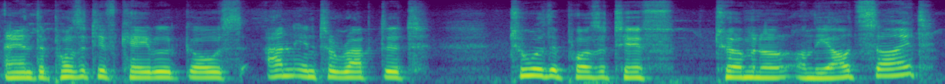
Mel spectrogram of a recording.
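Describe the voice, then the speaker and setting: A man with a notably high-pitched voice talks through a hands-on inspection of a device. He muses aloud, curious and relaxed, explaining each thing he finds as he goes. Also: normal speed. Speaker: channel host reviewing a home battery.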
